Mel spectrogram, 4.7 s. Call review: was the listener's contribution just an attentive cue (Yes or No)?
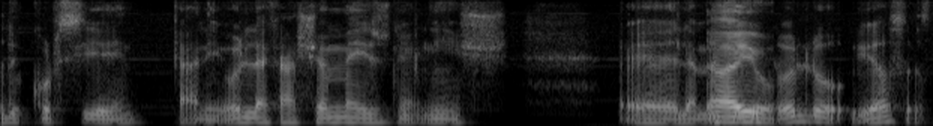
Yes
